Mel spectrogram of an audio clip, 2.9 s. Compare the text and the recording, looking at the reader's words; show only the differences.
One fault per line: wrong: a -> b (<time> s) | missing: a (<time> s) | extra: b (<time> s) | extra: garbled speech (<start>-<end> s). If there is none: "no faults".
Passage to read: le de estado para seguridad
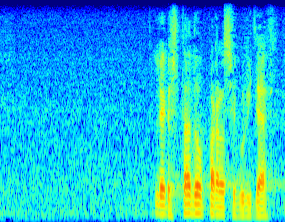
no faults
